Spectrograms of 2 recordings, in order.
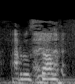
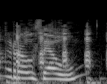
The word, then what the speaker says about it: Rousseau: Rousseau. Por ahí. – Usted piensa en Dilma Rousseff y dice Rousseau. Y ya. – Rousseff, no es igual. Rousseau. Eso es válido, ¿vale? – Es válido el español, no, es verdad.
